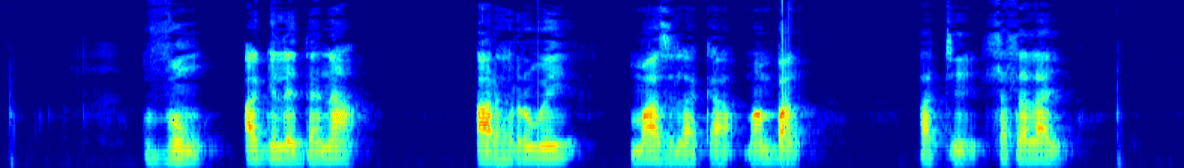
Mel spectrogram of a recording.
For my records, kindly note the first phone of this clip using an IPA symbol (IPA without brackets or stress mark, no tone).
v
